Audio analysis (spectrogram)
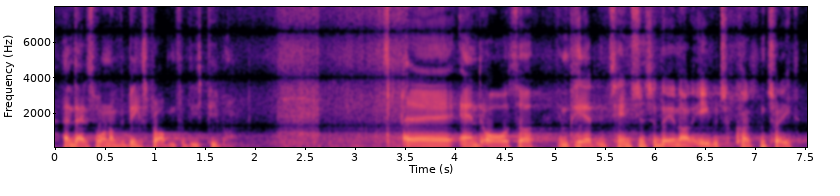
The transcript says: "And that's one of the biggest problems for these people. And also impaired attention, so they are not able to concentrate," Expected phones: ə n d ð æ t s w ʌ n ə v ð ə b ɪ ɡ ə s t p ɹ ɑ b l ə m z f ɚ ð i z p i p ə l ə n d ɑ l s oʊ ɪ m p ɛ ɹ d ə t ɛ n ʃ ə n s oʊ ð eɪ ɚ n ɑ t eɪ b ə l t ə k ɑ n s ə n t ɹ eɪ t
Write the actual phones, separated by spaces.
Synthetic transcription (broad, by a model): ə n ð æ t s w ʌ n ə v ð ə b ɪ ɡ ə s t p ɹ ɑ b l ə m f ɚ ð i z p i p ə l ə n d ɑ l s oʊ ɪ m p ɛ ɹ d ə t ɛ n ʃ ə n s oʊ ð eɪ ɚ n ɑ t eɪ b ə l t ə k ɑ n s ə n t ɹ eɪ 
